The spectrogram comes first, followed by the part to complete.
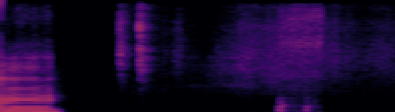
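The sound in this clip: Percentile dice rolled for a tabletop role-playing game: a few faint clicks and a brief rattling clatter, following a short bit of speech.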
